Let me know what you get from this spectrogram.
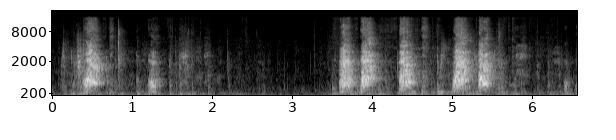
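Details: Puppy filmed on 7 October, barking in short, sharp, high yaps: a few at the start, a two-second pause, then a quick run of about six loud barks.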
